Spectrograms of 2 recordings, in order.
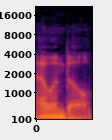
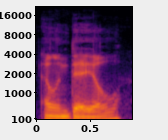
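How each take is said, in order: First: The last syllable has a short vowel. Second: The last syllable has a long A vowel. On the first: The speaker calls it wrong. "the short A that I've been" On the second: The speaker calls it right. "has a long A"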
